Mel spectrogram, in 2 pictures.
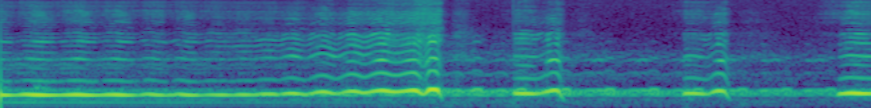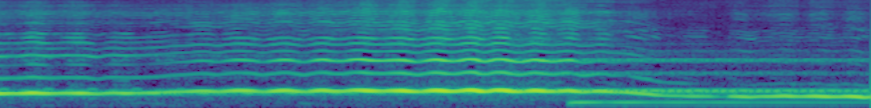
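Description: A monk singing an Isan thet lae (melodic sermon) into a microphone, drawing out wordless vowels in long held notes with a wide vibrato. The voice breaks off about two seconds in, comes back with another long held note, and drops in pitch near the end, over a low steady drone.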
